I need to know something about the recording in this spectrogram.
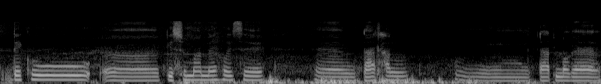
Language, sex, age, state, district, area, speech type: Assamese, female, 45-60, Assam, Dibrugarh, rural, spontaneous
